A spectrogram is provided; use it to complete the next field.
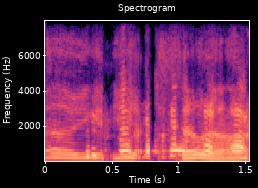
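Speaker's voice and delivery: put-on British accent. Retelling what the lady on the plane said: imitating a british accent. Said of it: "I heard a British accent".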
